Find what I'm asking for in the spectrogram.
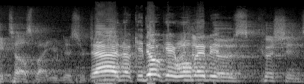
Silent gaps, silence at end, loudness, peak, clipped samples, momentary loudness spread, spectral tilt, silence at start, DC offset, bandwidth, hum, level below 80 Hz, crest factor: none; 0 s; -10 LUFS; 0 dBFS; under 0.1%; 17 LU; -3 dB/octave; 0 s; under 0.1%; 20 kHz; none; -46 dBFS; 12 dB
